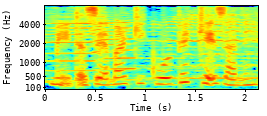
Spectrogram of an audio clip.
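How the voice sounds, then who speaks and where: Casting: worried, ailing village mother for cartoon melodrama; plaintive, slightly high voice, fretful delivery. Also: a little fast, vocal fry, music in the background.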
